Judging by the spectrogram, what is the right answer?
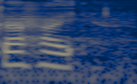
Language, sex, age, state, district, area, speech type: Bodo, female, 18-30, Assam, Baksa, rural, read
